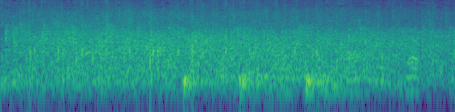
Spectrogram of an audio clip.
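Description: Steady, sustained applause from an audience welcoming a speaker who is coming up to talk, a dense wash of clapping hands at a constant level for several seconds, with no voices standing out.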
